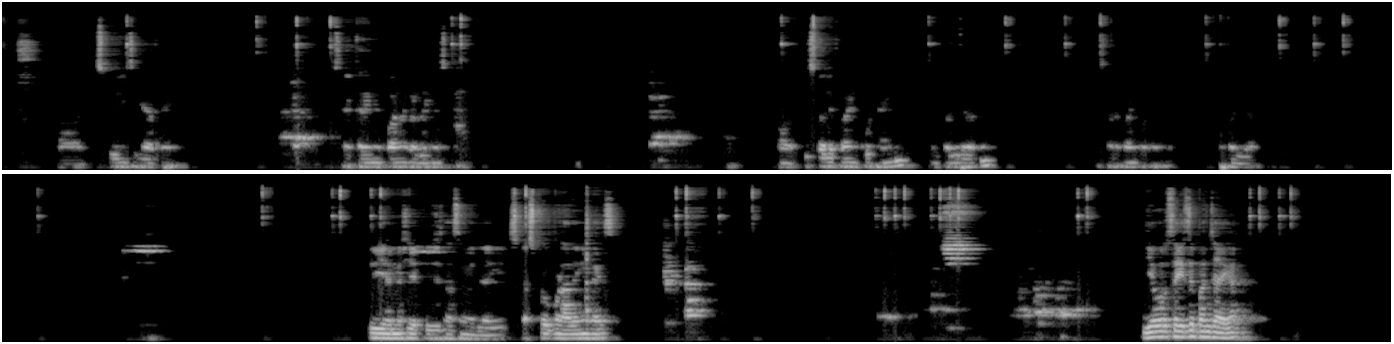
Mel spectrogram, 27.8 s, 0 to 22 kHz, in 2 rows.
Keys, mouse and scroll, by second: 1.2-2.5 drag, 3.0 click, 4.5 click, 7.8 click, 9.3 shift+click, 10.6 click, 12.1 shift+click, 13.1 drag, 14.3-16.5 drag, 17.2 click, 17.6 click, 19.0 click, 20.6 click, 21.1-21.4 drag, 22.7 click, 22.8 click, 23.2 click, 23.4 click, 24.7 click, 26.4 click, 26.7 click.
